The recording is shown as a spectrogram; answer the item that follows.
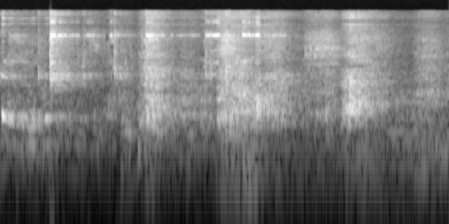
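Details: A fight between a pet Doberman called Bella and a new cocker spaniel called Addie: a few quick harsh snarls and yelps within a few seconds, with human voices alongside.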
